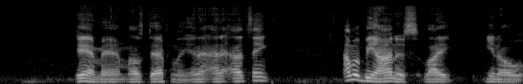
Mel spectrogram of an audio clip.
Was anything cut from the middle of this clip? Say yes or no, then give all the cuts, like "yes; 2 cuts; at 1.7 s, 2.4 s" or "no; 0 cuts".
no; 0 cuts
